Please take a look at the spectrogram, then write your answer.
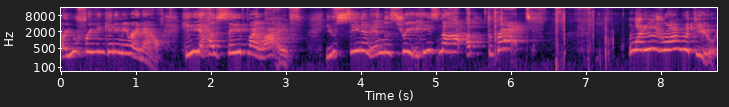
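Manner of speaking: furiosa, aguda y fuerte; indignada. Retold or imitated. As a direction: reclamo indignado, subiendo la voz. Julie argues with her father.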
